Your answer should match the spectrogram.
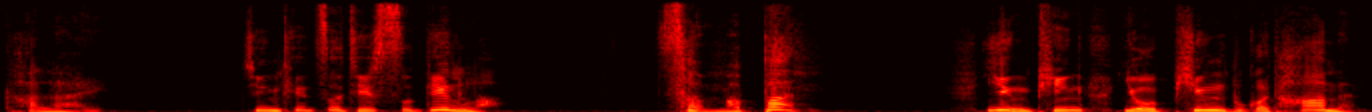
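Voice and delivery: high-pitched inner panic; frightened thought. A narrator's reading. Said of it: "少丽惊惧地想".

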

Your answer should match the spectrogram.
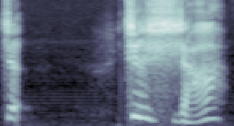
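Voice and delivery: wife terrified at the poison. A narrator's reading. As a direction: gasp it out in fear. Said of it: "惊恐万分地道".

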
